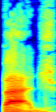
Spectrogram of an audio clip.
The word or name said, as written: badge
